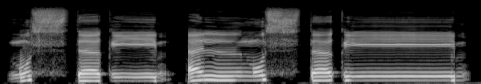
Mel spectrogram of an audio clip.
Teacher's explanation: ketika kita melafadzkan mim harakat dhammah, dimonyongkan bibirnya, kemudian ketika masuk ke sin dinormalkan lagi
